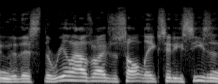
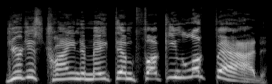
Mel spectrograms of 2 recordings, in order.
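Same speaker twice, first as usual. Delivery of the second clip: mock scream; 10 semitones higher than usual. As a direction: mimic a furious outburst. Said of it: "Dodie screams out".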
